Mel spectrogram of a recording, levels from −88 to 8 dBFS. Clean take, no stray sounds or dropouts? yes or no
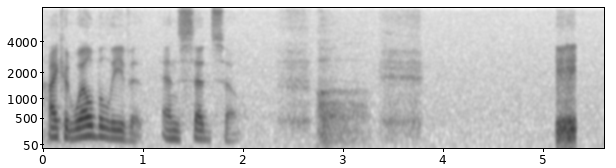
no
